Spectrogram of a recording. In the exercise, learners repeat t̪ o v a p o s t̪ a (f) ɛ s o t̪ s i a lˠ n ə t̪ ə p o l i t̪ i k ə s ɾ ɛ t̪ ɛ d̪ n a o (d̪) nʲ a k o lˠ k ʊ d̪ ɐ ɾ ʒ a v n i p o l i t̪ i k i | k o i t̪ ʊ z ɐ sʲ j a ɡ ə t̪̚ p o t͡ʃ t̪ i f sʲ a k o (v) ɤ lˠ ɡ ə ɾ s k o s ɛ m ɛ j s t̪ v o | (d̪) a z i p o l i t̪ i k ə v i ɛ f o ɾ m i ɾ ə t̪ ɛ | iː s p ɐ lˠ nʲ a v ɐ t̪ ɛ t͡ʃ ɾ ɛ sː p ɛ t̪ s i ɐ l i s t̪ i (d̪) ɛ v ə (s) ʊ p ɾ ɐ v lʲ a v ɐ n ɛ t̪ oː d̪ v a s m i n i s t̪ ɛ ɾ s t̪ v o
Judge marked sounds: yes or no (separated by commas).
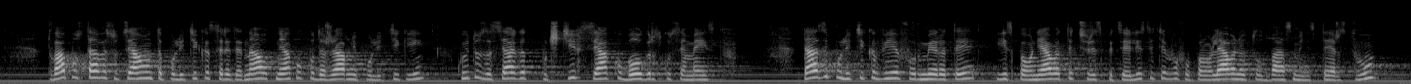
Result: no, no, no, no, no, no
